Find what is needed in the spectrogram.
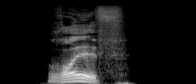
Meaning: a male given name, popular in Germany from the 1920's to the 1950's
- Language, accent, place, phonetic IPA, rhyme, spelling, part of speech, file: German, Germany, Berlin, [ʁɔlf], -ɔlf, Rolf, proper noun, De-Rolf.ogg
